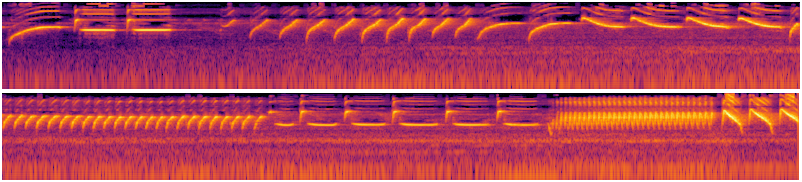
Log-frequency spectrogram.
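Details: Canary singing for tutoring young birds: clipped chirps, then rapid series of falling whistles, a long buzzy roll, a run of flat repeated tones and another harsh roll.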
